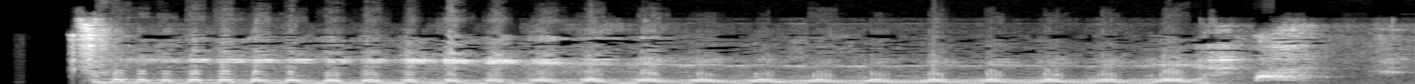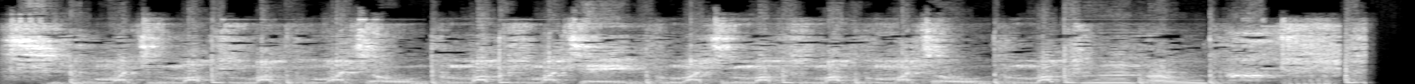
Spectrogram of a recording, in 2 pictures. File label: beatbox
